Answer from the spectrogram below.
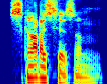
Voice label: "Scotticism", American

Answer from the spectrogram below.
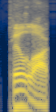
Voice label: "pilau", American

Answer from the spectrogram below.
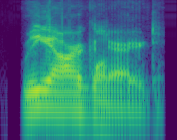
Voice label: "rearguard", American

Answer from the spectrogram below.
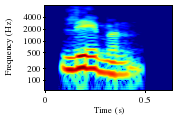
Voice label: "layman", Indian

